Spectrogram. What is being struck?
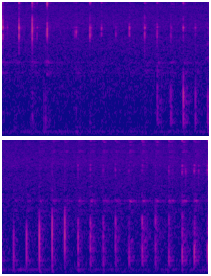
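Small glass light bulb.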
